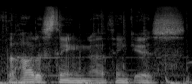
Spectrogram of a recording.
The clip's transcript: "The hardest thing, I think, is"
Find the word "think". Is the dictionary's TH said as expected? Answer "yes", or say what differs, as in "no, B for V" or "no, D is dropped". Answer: yes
